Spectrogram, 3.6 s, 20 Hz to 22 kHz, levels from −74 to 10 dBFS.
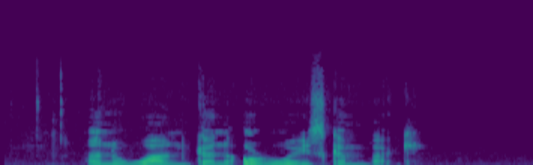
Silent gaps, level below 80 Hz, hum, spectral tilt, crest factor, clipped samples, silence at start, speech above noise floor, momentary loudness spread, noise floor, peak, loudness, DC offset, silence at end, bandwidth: none; -62 dBFS; none; -4.5 dB/octave; 22 dB; under 0.1%; 0.6 s; 35 dB; 13 LU; -64 dBFS; -8 dBFS; -29 LUFS; under 0.1%; 0.75 s; 14.5 kHz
